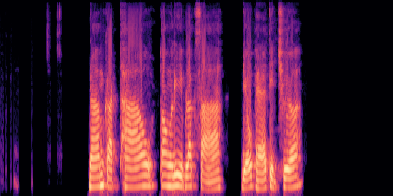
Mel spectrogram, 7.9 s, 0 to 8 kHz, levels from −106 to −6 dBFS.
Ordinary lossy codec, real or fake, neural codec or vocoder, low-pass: none; real; none; none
